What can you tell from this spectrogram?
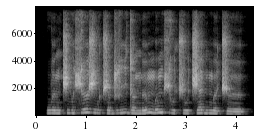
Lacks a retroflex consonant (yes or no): yes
